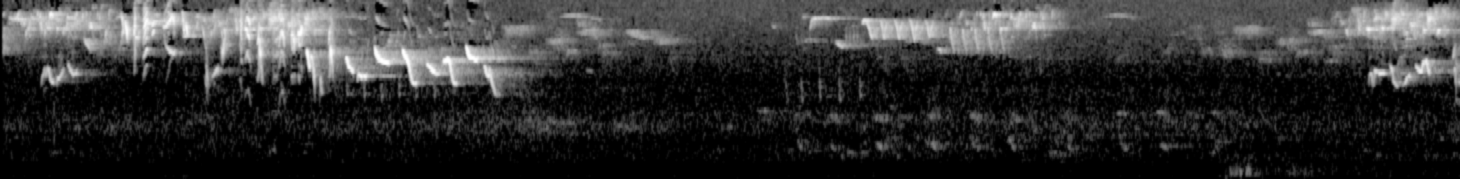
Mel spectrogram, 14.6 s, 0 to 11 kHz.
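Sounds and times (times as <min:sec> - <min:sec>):
Eurasian blackcap Sylvia atricapilla song: 0:00.0 - 0:06.8, 0:07.8 - 0:14.5
faint low rumble: 0:12.0 - 0:14.0.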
